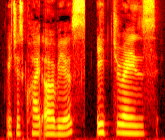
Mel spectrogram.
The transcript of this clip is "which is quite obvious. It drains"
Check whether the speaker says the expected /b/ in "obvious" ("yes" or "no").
no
